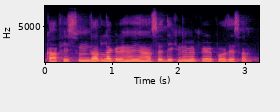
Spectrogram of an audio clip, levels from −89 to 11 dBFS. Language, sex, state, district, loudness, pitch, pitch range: Hindi, male, Jharkhand, Deoghar, -15 LUFS, 135 Hz, 135-140 Hz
